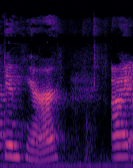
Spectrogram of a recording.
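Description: A woman's voice speaking, with a short pause about a second in.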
